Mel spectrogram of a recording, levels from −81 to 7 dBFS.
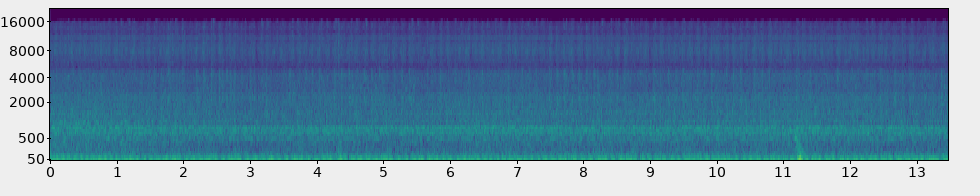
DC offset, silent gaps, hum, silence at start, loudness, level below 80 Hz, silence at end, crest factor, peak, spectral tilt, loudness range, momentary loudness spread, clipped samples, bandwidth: under 0.1%; none; none; 0 s; -32 LUFS; -30 dBFS; 0 s; 18 dB; -10 dBFS; -3 dB/octave; 1 LU; 1 LU; under 0.1%; 16.5 kHz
